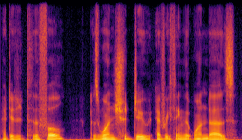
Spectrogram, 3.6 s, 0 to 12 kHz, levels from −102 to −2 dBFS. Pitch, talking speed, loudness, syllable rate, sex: 100 Hz, 230 wpm, -19 LUFS, 6.3 syllables/s, male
